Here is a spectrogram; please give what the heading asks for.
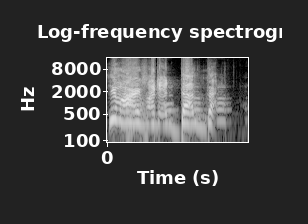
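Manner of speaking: loud angry snap; pissed off. Acted. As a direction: bark it back, furious. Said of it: "stop himself. He's just real pissed".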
